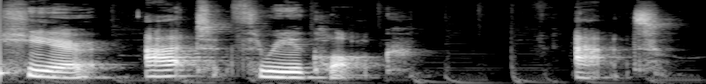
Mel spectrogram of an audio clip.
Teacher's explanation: So by stressing at, I'm adding emphasis. I'm making the meaning stronger.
